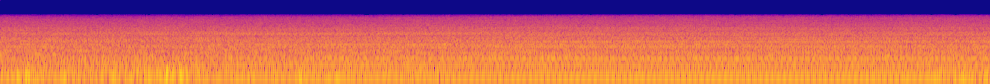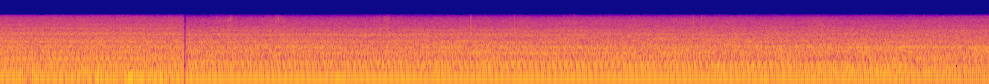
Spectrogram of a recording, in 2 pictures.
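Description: Boom lift's engine running steadily, a low even drone with several steady tones that shifts slightly about nine seconds in.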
